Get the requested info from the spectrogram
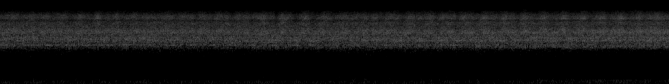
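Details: Massed Abura Zemi and Kuma Zemi, the Oily and Bear Cicadas, in a tree at Toyohashi City, Japan, keep up a continuous, intense, shimmering high buzz throughout.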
